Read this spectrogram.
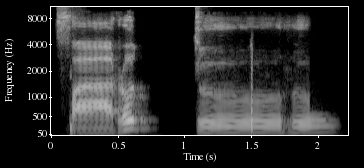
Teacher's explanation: Kasroh tanwin bertemu dengan huruf fa, bacaan ikhfa dibaca samar-samar. Farud duhu dalnya dibaca dobel, ada tasdidnya. Biar tampak dobel maka ditekan. Farud duhu dal domah wawu sukun matobi'i panjang dua harokat.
